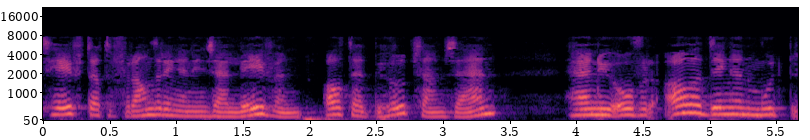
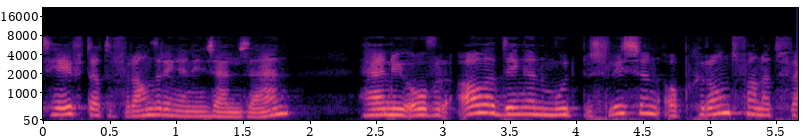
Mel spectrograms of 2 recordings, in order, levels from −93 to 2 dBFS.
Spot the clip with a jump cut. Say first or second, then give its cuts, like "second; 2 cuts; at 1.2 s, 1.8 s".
second; 1 cut; at 1.5 s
